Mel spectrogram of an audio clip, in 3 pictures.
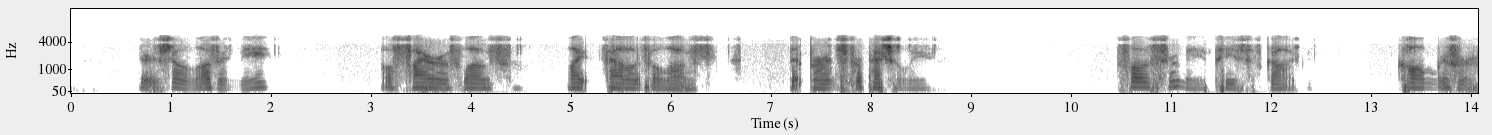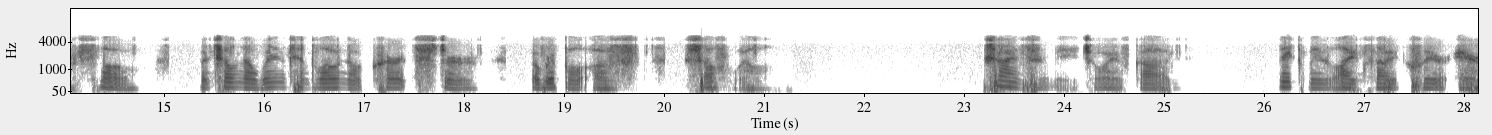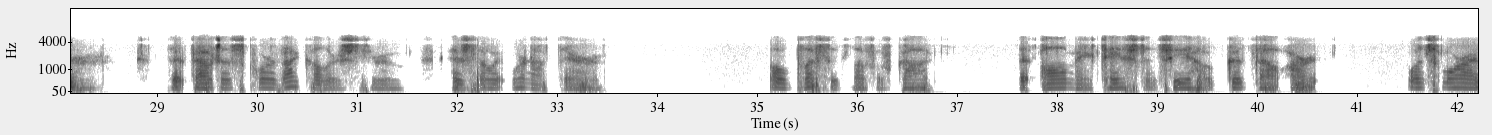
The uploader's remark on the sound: ACIM Daily Conference Call.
